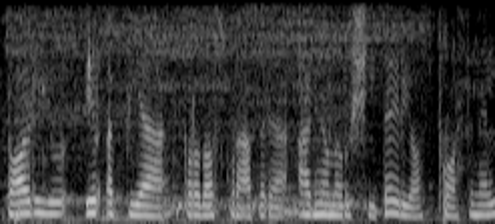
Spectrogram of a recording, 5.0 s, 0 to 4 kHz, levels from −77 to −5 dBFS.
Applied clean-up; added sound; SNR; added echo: none; Sink (filling or washing) / Water tap, faucet; 12 dB; none.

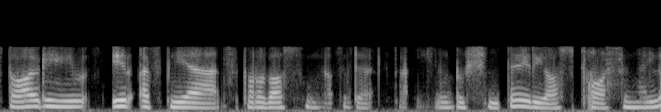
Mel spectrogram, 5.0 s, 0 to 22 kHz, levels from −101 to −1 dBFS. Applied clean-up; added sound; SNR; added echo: neural diffusion model UNIVERSE++.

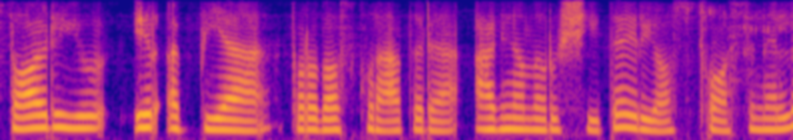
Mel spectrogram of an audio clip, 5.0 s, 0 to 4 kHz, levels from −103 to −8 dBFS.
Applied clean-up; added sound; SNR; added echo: neural separator model SepFormer WHAM!.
